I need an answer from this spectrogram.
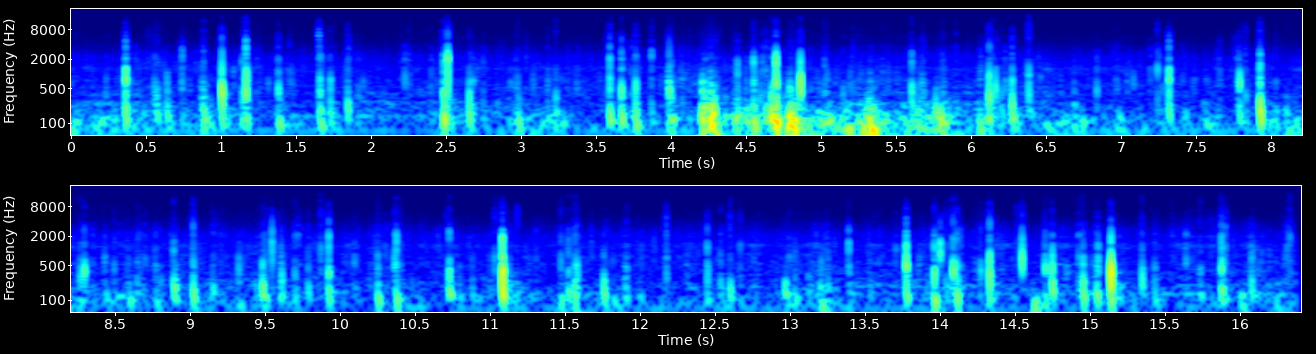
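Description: Rain falling, with many scattered drops ticking irregularly close to the microphone and a brief low rumble about four to five seconds in.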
